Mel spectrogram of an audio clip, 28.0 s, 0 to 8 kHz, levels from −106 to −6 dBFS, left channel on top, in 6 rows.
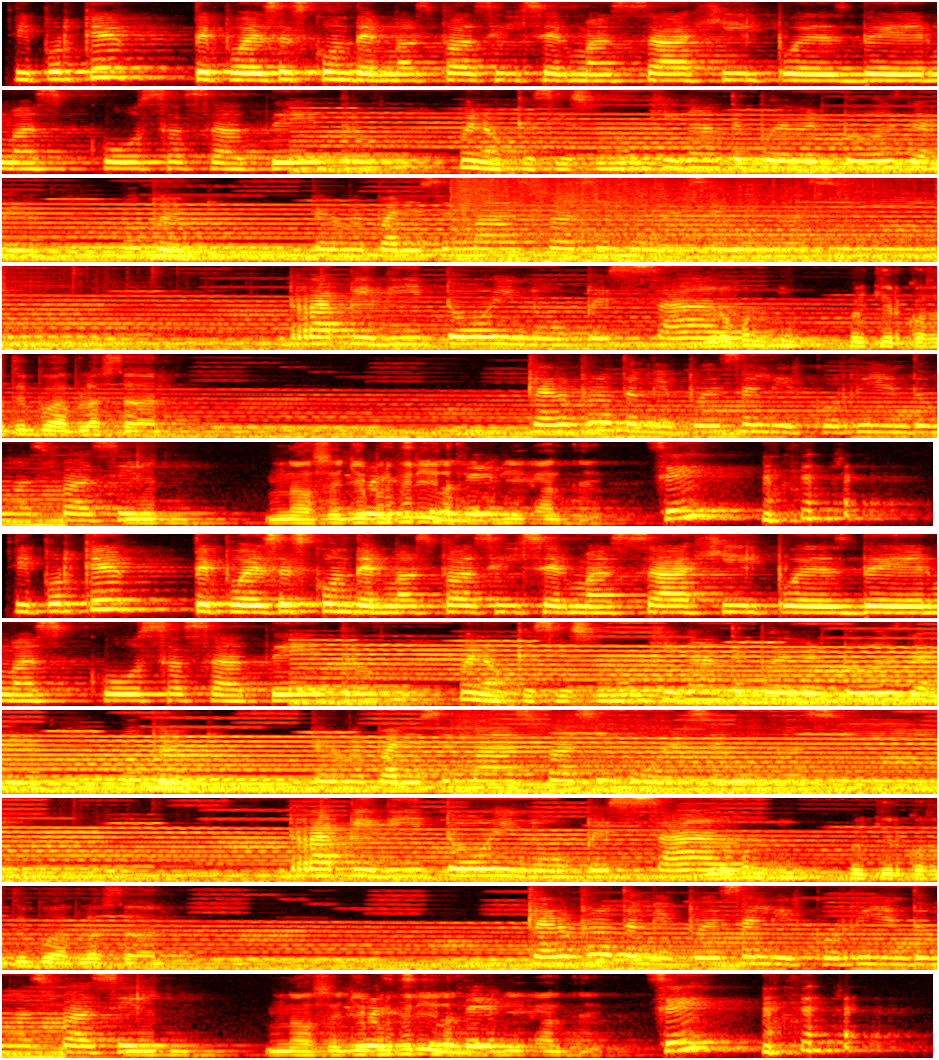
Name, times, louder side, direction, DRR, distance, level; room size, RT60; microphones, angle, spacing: voice 1, 0.1-6.6 7.0-9.6 9.9-10.3 10.9-14.2 15.4-17.7 21.3-24.1 25.1-26.0 26.7-27.6, right 1 dB, 20° right, 8 dB, 1.5 m, -26 dB
sound 1, 6.1-23.7, right 6 dB, 55° right, 1.0 m, -28 dB
Boom, 11.6-16.5, equal, 35° left, 1.6 m, -38 dB
voice 2, 17.5-19.6 24.0-24.3 24.7-26.4, equal, 20° left, 9 dB, 1.4 m, -28 dB
25.5 x 22.5 x 8.1 m, 0.81 s
head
